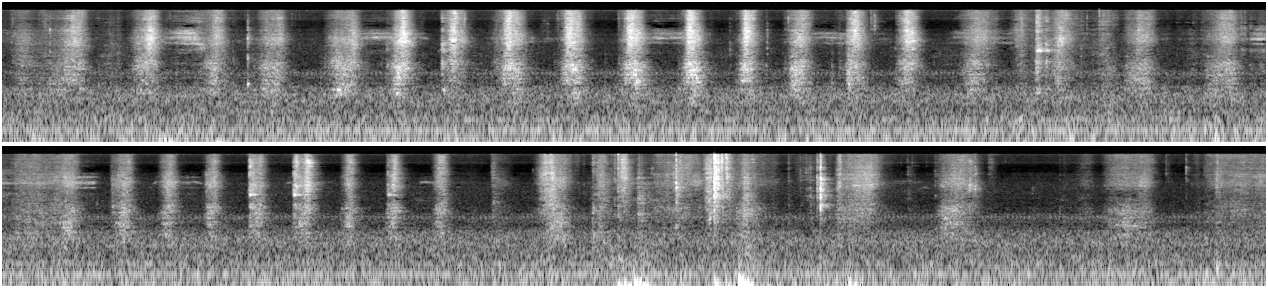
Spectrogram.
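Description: A pet brush raked through a Jindo mix's thick coat in short, brisk strokes, about two a second. A couple of dull thumps come about two-thirds of the way through.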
